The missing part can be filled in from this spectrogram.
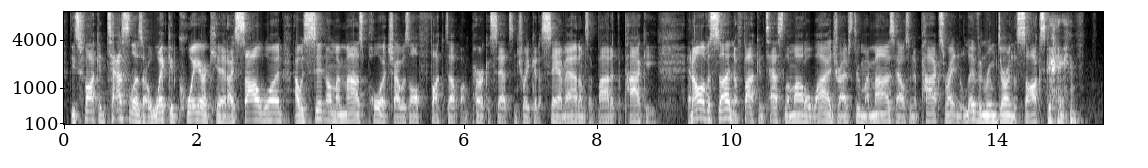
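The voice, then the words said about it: Exaggerated Boston accent. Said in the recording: “only Boston people are going to get that horrible accent.”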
